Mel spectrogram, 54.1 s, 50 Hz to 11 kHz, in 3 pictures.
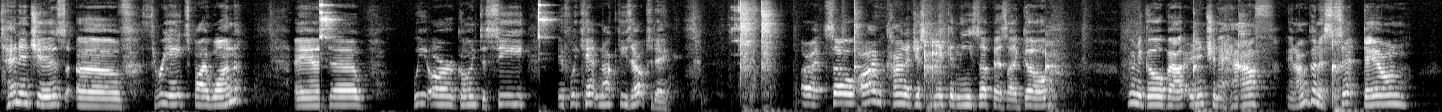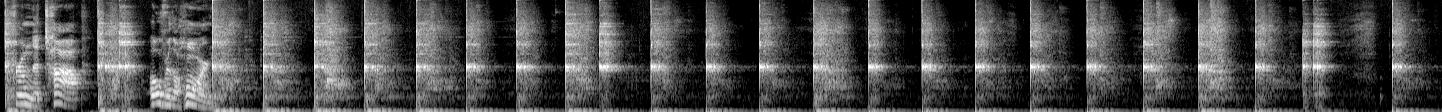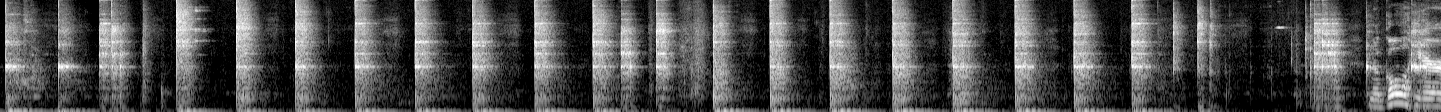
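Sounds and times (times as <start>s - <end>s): hammer striking steel on anvil: 6.7s - 7.0s, 20.6s - 34.8s, 35.4s - 51.3s, 52.5s - 54.0s.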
